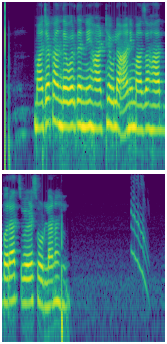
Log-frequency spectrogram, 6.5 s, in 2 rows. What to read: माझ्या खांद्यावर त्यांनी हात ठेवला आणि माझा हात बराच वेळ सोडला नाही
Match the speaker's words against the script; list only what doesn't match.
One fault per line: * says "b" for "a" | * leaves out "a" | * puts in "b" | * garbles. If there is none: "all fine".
all fine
